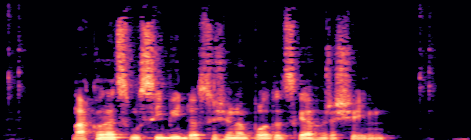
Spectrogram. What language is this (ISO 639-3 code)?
ces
